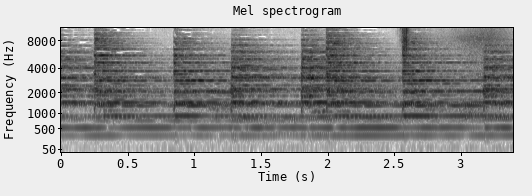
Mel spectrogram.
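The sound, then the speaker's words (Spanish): A church bell rings out loudly and steadily in a town square, struck about every half second to second, its rich overlapping tones sustaining and blending between strikes, with no voices present. “Vamos, vamos a dejar, vamos a dejar la campana.”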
